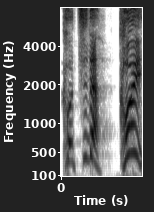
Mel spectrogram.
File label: japanese Moving; azurlane-hoi4; azurlane-tj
